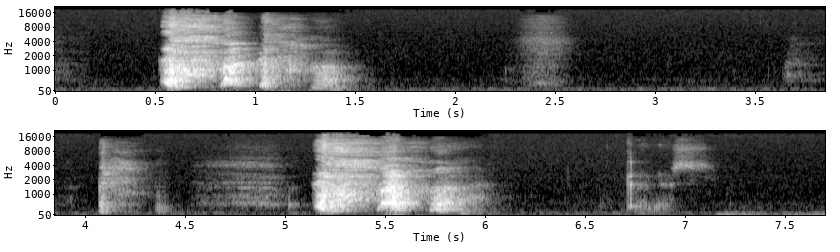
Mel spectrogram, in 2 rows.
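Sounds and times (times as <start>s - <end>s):
harsh coughing fit: 0.5s - 1.6s, 4.1s - 4.4s, 5.1s - 6.1s.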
